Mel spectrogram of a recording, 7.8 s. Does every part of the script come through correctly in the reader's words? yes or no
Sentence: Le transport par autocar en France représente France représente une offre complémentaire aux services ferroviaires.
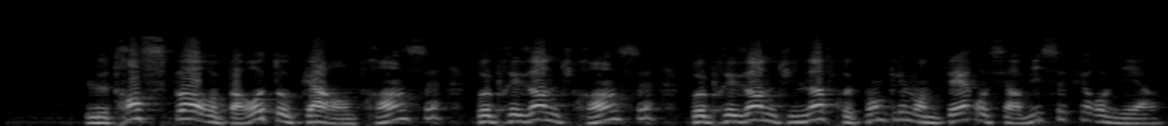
yes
